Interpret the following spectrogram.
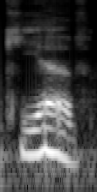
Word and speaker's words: Kiev: have their corporate headquarters in kiev which is the proper way to pronounce the darn city they have their headquarters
